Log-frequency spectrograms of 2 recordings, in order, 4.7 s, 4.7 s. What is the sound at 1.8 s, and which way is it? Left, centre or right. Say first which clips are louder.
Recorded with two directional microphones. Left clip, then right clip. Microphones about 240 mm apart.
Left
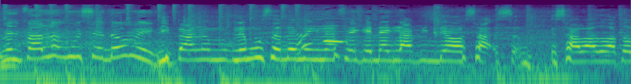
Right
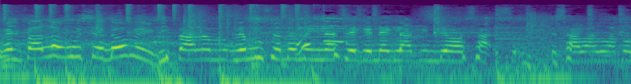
Speech: left 6 dB; left.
